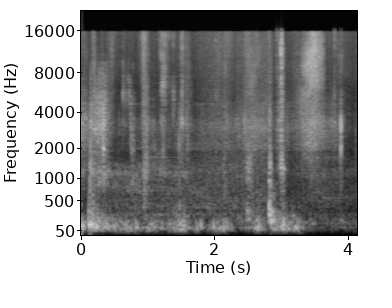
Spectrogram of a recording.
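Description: Handling noise from fetching a knife: scattered knocks and a brief rustle near the end, over a steady low rumble.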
